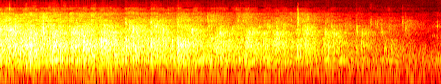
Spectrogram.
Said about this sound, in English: Please give sir a round of applause.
